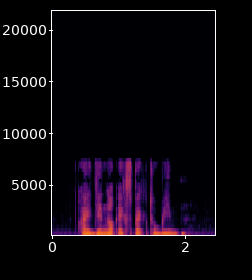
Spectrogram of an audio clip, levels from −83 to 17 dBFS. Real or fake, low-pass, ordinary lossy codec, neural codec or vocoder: fake; 7.2 kHz; none; codec, 24 kHz, 0.9 kbps, WavTokenizer, medium speech release version 2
